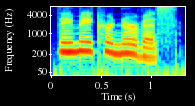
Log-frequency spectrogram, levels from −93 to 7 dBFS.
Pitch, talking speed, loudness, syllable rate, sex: 220 Hz, 180 wpm, -14 LUFS, 4.0 syllables/s, female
